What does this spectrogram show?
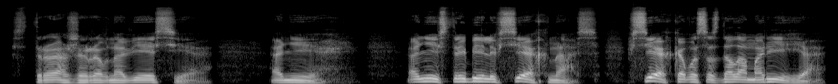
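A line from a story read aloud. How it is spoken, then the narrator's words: Despairing laugh. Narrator (Russian): Артур рассмеялся, но в его смехе звучало отчаяние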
